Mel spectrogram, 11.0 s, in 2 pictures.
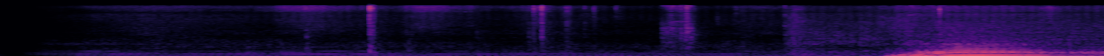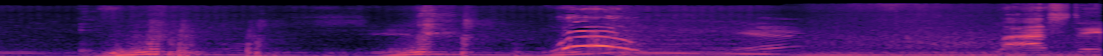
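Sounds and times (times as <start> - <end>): sports car engine revving: 4.1 - 11.0.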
